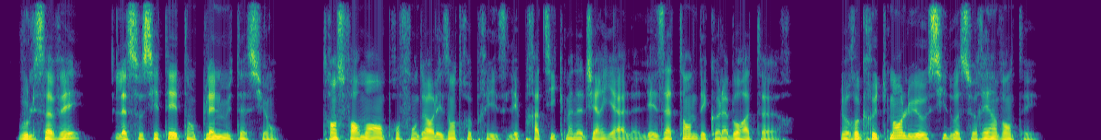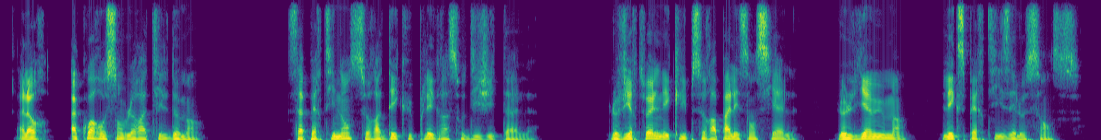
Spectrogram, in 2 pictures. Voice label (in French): Essai voix off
